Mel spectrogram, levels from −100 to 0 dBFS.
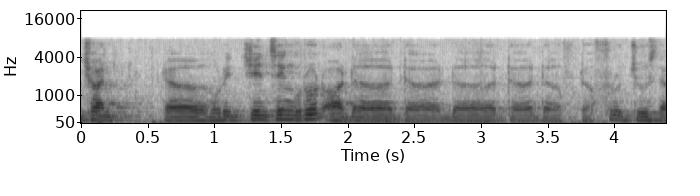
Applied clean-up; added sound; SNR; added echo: none; Bicycle; 18 dB; none.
